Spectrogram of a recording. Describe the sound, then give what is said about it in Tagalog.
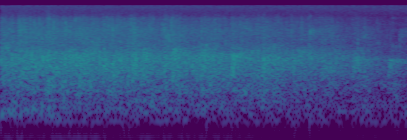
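A church audience claps together in praise during a sermon, dense sustained applause lasting about four seconds that tapers slightly toward the end. “Pwede mo palakpakan natin ang Panginoon, no?”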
